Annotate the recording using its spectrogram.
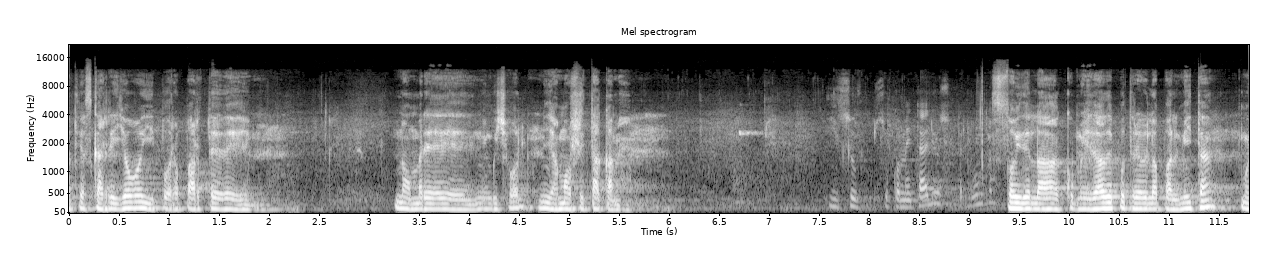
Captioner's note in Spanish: habla en wixárika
